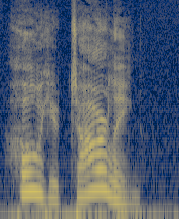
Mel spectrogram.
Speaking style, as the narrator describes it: cried Trot

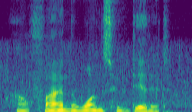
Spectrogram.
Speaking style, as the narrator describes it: he whispered

